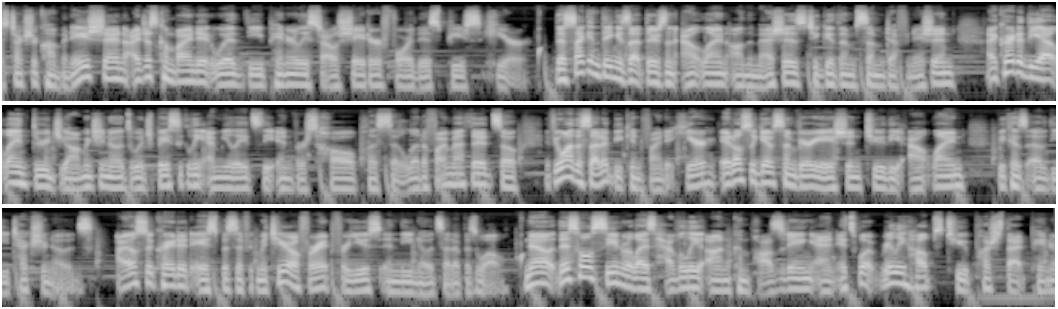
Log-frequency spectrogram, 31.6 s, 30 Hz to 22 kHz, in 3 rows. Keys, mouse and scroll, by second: 1.9 middle click, 5.3 ctrl+space, 6.1 middle click, 7.3-8.2 scroll down 1, 8.2 middle click, 11.7 space, 13.3 middle click, 21.9 ctrl+space, 22.0 middle click, 26.2 middle click, 31.1 middle click.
